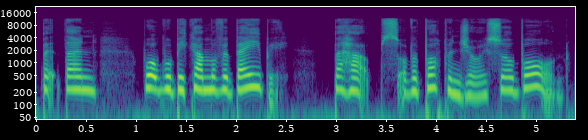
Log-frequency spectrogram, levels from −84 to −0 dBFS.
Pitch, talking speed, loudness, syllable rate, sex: 220 Hz, 135 wpm, -19 LUFS, 4.8 syllables/s, female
